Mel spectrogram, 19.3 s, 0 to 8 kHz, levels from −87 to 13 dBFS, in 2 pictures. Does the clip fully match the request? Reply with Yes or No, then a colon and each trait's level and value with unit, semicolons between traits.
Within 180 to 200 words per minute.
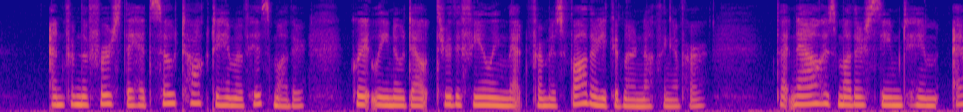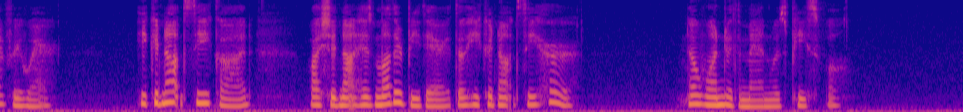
Yes: average, 190 wpm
